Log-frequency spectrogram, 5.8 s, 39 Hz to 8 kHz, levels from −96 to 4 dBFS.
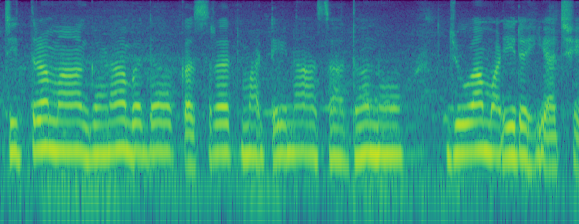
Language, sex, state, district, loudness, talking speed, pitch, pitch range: Gujarati, female, Gujarat, Valsad, -14 LUFS, 105 wpm, 205 Hz, 195-215 Hz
